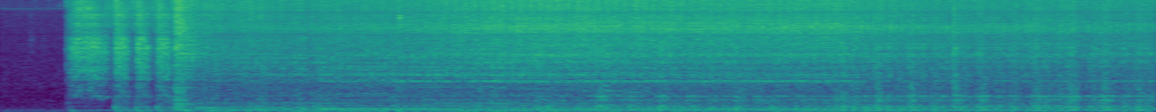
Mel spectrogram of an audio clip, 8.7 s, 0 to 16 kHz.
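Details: Yamaha 242 jet boat engine: cranks, catches and settles into a rough idle with uneven stumbling beats; misfiring, cause not yet known.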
